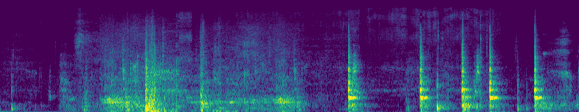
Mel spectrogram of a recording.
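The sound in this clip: A wooden coffin lid is lifted and set in place: soft shuffling and bumping give way to a series of sharp wooden knocks and clunks, fairly loud and irregularly spaced.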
